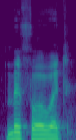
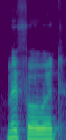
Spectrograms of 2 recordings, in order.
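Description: No difference in how they are said.

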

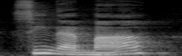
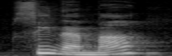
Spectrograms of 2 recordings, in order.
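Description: First: All three vowels are full with equal stress. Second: All three vowels are full with equal stress.

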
